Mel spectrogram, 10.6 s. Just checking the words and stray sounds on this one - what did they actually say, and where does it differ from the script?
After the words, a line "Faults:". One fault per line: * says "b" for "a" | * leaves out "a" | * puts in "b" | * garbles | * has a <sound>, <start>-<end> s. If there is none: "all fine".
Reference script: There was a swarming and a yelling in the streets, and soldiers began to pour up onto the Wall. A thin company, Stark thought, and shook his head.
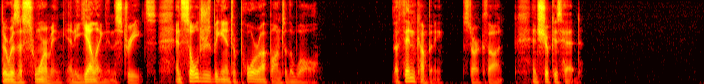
There was a swarming and a yelling in the streets, and soldiers began to pour up onto the Wall. A thin company, Stark thought, and shook his head.
Faults:
all fine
